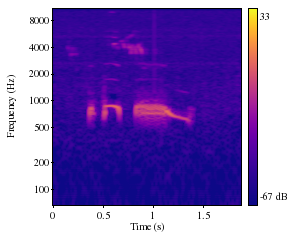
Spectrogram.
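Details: Spotted dove singing in the morning, a full song of calling, urging and cooing phrases: two short low coos followed by a long drawn-out coo that slides gently downward.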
